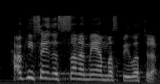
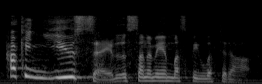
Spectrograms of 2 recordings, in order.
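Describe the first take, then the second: First: The word 'you' carries no special stress. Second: The word 'you' is strongly stressed.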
